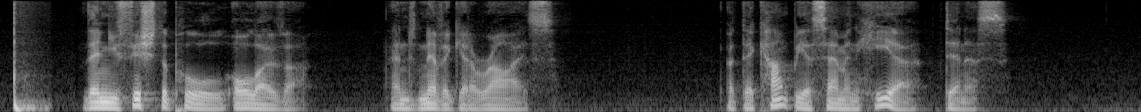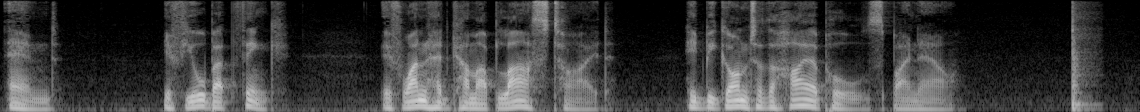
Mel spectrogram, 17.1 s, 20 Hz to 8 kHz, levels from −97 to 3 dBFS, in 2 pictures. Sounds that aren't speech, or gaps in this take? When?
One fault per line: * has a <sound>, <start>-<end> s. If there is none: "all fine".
* has a thud, 0.1-0.4 s
* has a thud, 16.6-16.9 s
